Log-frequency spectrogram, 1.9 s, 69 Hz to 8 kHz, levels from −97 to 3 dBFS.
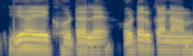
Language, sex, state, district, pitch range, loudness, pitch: Hindi, male, Bihar, Lakhisarai, 120-140 Hz, -16 LUFS, 125 Hz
